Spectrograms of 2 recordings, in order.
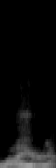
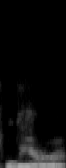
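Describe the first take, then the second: First: The word sounds like 'liar', rhyming with fire. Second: The word sounds like 'leer', rhyming with ear. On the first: This is how the speaker has been saying it. "I've pronounced it Lyre" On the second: This is how others have been saying it. "You guys are pronouncing it Lear"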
